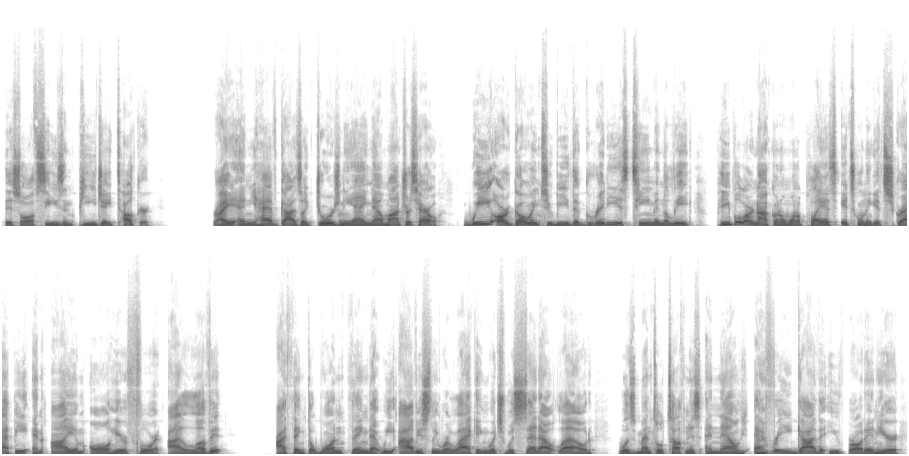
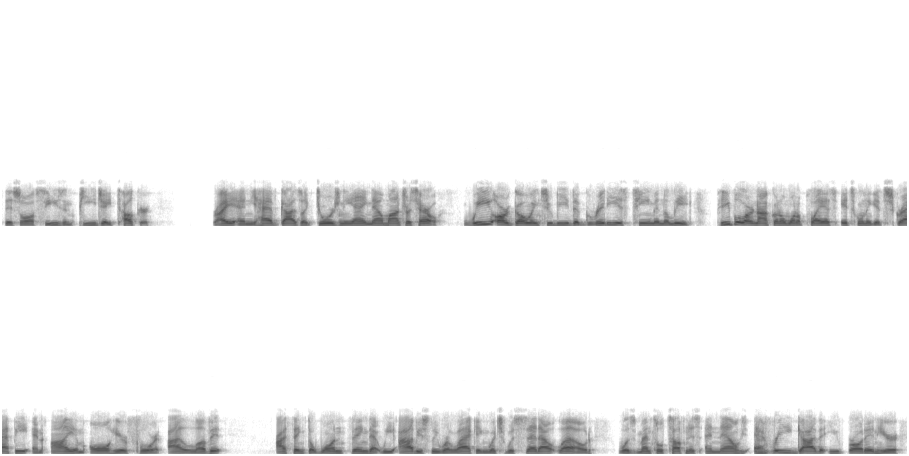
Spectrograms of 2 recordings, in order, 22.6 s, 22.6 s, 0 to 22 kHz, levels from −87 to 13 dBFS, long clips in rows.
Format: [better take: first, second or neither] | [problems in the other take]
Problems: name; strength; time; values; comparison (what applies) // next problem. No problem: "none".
first | phone-call audio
